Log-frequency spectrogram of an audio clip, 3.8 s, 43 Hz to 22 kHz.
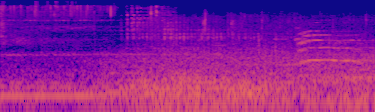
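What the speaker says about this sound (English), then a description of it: "That cat?" A cat meows in the video game Cyberpunk 2077, a single rising call near the end over a steady low city rumble and ambient game background.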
